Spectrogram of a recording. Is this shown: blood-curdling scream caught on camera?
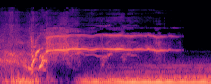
yes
